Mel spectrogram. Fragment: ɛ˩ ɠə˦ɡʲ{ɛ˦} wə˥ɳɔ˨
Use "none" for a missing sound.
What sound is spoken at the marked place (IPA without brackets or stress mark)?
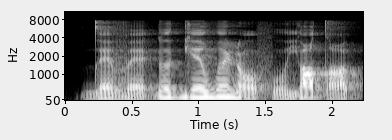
ɛ˥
